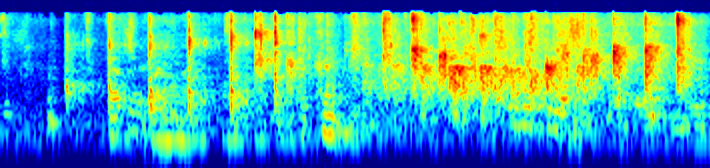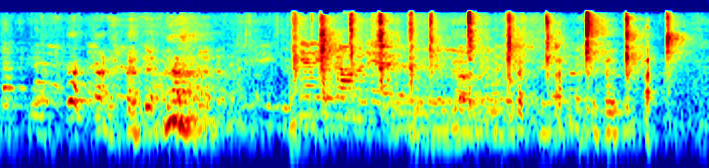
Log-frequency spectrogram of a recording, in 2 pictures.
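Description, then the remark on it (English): An audience at a commission meeting claps irregularly throughout, a scattered patter of sharp hand claps that thins out and picks up again, with a low murmur of crowd chatter underneath. “I thought those claps were for me.”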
